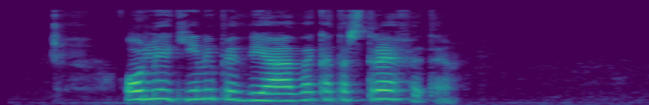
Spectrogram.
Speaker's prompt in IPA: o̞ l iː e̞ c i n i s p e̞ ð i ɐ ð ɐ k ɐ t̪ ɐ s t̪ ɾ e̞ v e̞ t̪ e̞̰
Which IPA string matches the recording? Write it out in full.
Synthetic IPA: o̞ l i e̞ c i n i p e̞ ð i ɐ ð ɐ k ɐ t̪ ɐ s t̪ ɾ e̞ f e̞ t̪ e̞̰

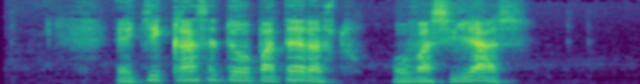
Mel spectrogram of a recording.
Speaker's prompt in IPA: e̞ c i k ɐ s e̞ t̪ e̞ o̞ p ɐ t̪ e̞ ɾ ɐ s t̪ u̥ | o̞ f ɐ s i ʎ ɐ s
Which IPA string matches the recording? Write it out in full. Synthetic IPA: e̞ c i k ɐ θ e̞ t̪ e̞ o̞ p ɐ t̪ e̞ ɾ ɐ s t̪ u̥ | o̞ v ɐ s i ʎ ɐ s

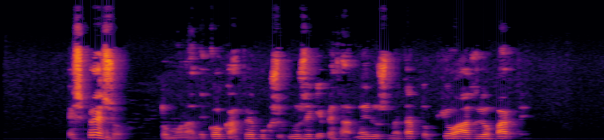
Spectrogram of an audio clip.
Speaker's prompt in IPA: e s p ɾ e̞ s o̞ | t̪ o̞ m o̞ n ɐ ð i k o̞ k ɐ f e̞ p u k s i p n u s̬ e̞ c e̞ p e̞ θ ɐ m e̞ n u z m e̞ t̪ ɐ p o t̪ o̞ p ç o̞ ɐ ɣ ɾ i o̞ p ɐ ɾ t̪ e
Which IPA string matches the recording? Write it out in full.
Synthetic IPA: e s p ɾ e̞ s o̞ | t̪ o̞ m o̞ n ɐ ð i k o̞ k ɐ f e̞ p u k s i p n u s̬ e̞ c e̞ p e̞ θ ɐ m e̞ n u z m e̞ t̪ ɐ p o t̪ o̞ p ç o̞ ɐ ɣ ɾ i o̞ p ɐ ɾ t̪ e

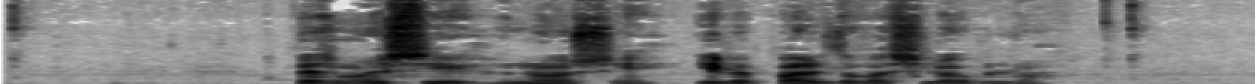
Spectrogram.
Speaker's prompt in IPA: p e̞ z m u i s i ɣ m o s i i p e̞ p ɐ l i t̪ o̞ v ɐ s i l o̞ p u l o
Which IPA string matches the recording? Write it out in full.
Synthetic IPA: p e̞ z m u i s i ɣ n o s i i p e̞ p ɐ l i t̪ o̞ v ɐ s i l o̞ p u l o

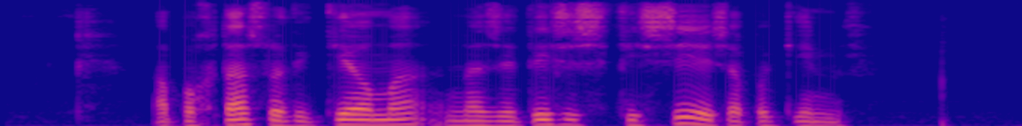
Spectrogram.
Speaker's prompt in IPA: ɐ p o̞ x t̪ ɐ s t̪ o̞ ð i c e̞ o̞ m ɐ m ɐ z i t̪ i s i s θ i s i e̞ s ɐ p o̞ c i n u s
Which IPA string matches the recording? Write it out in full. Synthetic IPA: ɐ p o̞ x t̪ ɐ s t̪ o̞ ð i c e̞ o̞ m ɐ n ɐ z i t̪ i s i s θ i s i e̞ s ɐ p o̞ c i n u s

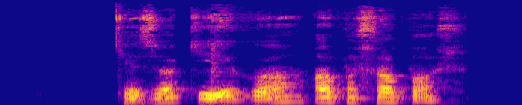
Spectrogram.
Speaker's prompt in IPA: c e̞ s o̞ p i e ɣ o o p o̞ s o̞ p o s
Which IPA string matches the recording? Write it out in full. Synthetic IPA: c e̞ z o̞ c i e ɣ o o p o̞ s o̞ p o s

